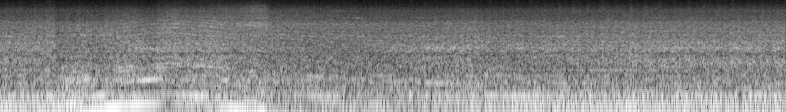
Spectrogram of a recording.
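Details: Toyota FJ Cruiser on a lift with its old rusted factory exhaust, before a MagnaFlow cat-back install: engine catches and revs with a rising pitch, then settles into a steady even idle with a mild exhaust rumble; healthy.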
